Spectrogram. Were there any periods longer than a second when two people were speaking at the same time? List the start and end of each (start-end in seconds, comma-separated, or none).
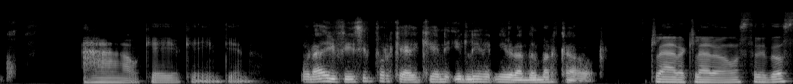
none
